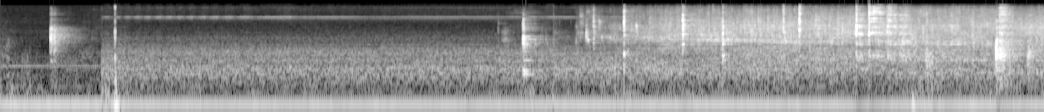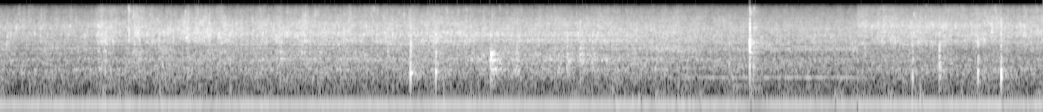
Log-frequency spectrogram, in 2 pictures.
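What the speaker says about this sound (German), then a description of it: "ich erhitze jetzt erstmal ein bisschen Öl im Wok, denn zunächst mal brate ich das Fleisch an." Meat fries in hot oil in a wok, a steady sizzle that builds after a quiet start, punctuated by sharp clinks and stirring scrapes throughout.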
